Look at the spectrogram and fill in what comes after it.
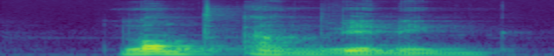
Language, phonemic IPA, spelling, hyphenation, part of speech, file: Dutch, /ˈlɑnt.aːnˌʋɪ.nɪŋ/, landaanwinning, land‧aan‧win‧ning, noun, Nl-landaanwinning.ogg
- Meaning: land reclamation (act, process or instance of reclaiming land from a body of water; land reclaimed in this way)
